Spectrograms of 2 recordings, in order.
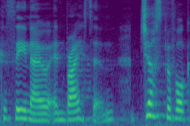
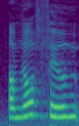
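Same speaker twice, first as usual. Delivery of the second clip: put-on Birmingham-accented speech. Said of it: "just trying to be the accent".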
